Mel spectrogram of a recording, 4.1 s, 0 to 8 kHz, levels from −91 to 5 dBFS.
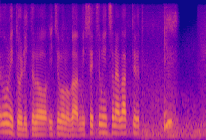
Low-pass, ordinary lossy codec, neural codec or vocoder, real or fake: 7.2 kHz; none; codec, 24 kHz, 0.9 kbps, WavTokenizer, large speech release; fake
